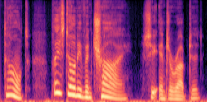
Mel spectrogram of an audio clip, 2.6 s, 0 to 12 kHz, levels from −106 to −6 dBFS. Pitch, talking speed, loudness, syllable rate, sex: 175 Hz, 140 wpm, -17 LUFS, 5.7 syllables/s, male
